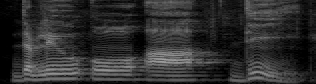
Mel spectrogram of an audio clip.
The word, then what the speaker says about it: word: not word it is word the o here represents a sound characteristic of the english language it is a as in purpose bird girl first third person etc and this sound this peculiar sound is represented in phonetics by this symbol with two dots on the right hand side and the two dots indicate that the vowel sound is a long one so this should be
